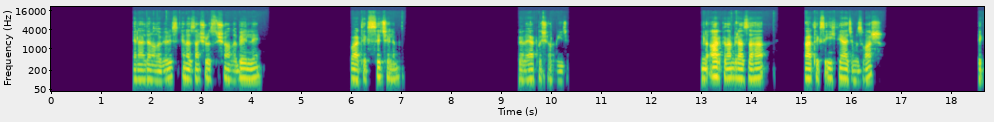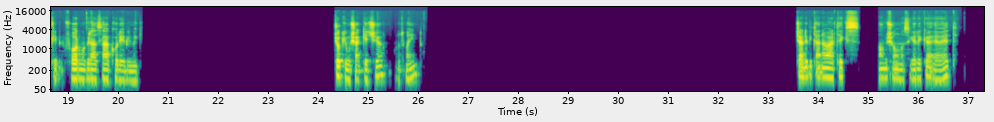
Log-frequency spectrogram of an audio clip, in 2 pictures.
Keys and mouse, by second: 0.8 click, 4.5 click, 5.6 click, 6.9 click, 8.6 click, 9.8 click, 11.4 click, 13.5 click, 17.0 click, 19.2 click, 22.5 click, 23.8 click, 25.1 click, 26.6 click, 28.5 click, 30.0 click, 34.9 click, 36.8 click.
